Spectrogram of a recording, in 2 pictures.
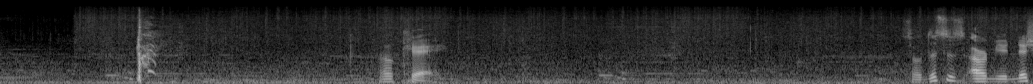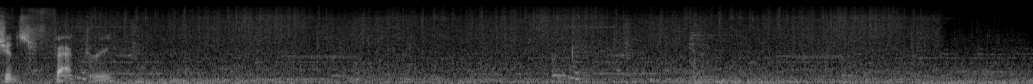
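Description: A welding torch hisses and crackles with sparks.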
